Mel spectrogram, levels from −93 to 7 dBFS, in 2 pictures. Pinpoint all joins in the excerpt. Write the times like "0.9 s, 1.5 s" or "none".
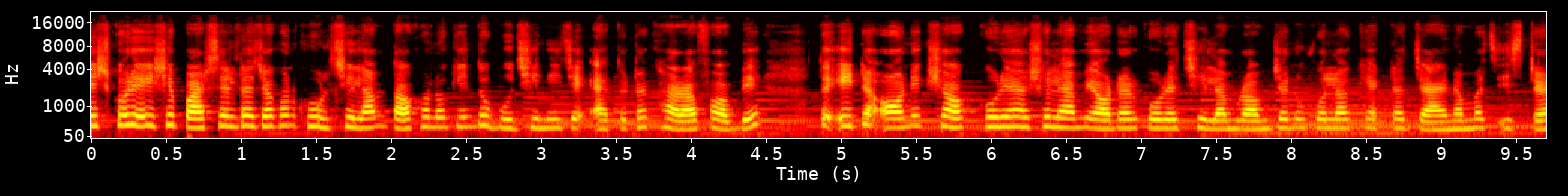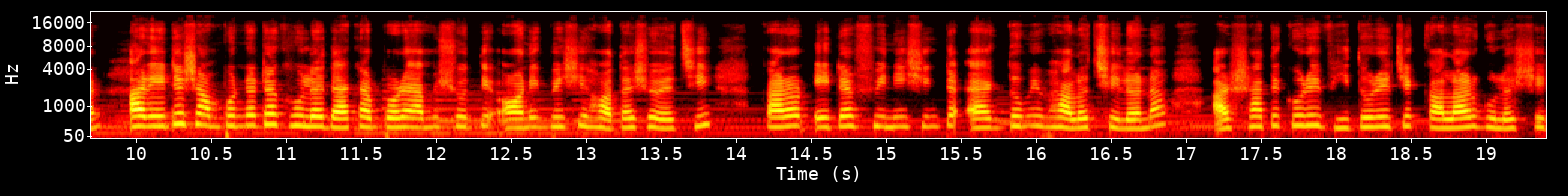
none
